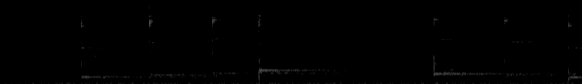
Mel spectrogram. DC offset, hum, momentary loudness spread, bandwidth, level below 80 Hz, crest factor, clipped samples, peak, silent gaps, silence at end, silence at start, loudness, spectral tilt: under 0.1%; none; 16 LU; 16 kHz; -76 dBFS; 34 dB; under 0.1%; -28 dBFS; none; 0 s; 0 s; -57 LUFS; -1.5 dB/octave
